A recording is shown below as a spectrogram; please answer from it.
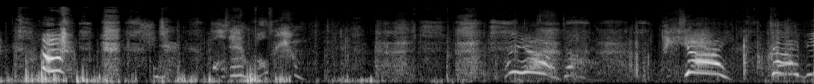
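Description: Children giving several short, high-pitched yells and cries with no clear words. Scuffing and knocking noises come between the cries.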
